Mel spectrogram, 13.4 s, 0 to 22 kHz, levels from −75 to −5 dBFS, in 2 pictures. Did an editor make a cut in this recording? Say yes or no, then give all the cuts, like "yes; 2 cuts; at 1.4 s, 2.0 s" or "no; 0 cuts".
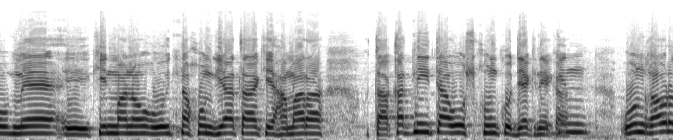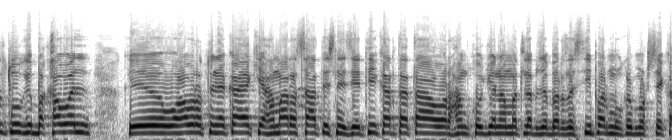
yes; 1 cut; at 5.6 s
